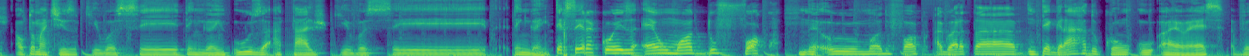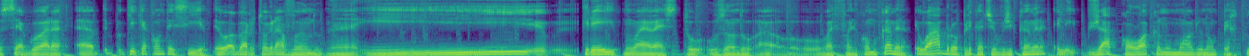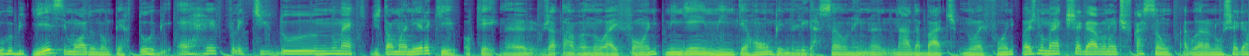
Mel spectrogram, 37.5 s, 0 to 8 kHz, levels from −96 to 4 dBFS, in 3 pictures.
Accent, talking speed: Brazilian, 160 wpm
